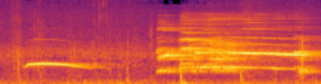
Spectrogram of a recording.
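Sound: rooster crowing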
